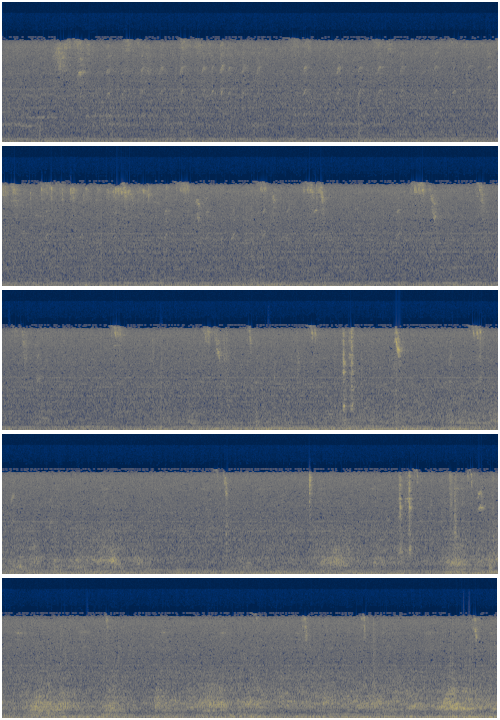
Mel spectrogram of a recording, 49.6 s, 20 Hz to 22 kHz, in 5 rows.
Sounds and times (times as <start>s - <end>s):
Mechanical fan: 0.0s - 49.5s.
